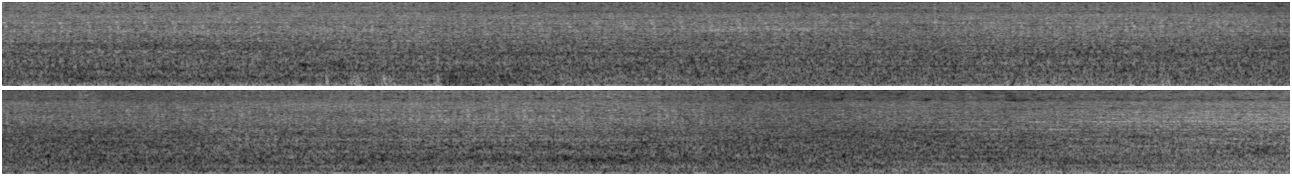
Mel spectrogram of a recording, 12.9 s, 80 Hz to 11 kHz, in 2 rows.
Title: Toyota Diesel under engine bay rattle noise #2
